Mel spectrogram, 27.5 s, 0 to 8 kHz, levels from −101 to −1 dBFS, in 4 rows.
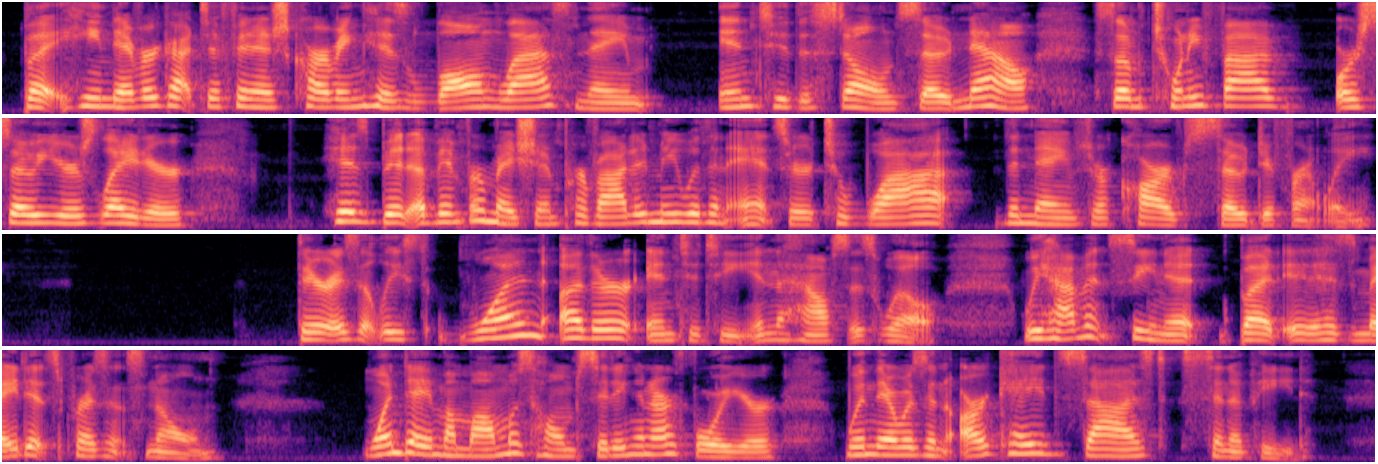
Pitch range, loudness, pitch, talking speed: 170-220 Hz, -16 LUFS, 195 Hz, 175 wpm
